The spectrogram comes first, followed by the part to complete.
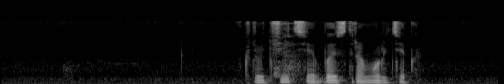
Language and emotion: Russian, neutral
